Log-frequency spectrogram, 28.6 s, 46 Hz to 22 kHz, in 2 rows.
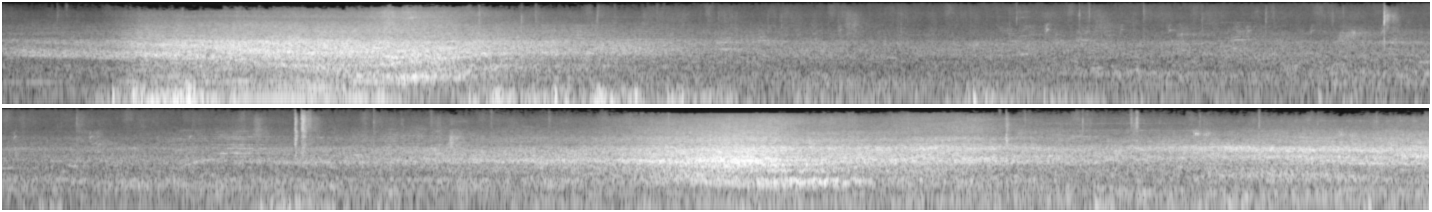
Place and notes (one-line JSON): {"title": "alter Meßplatz, Mannheim - Kasimir Malewitsch walk, eight red rectangles", "date": "2017-07-30 20:08:00", "description": "skating, playing, sun, wind, clouds", "latitude": "49.50", "longitude": "8.47", "altitude": "94", "timezone": "Europe/Berlin"}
